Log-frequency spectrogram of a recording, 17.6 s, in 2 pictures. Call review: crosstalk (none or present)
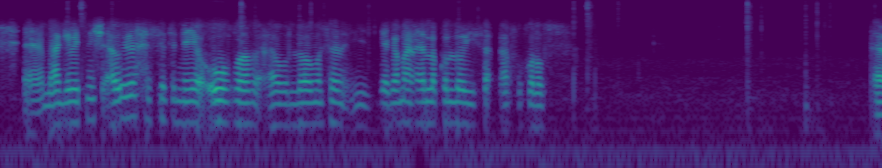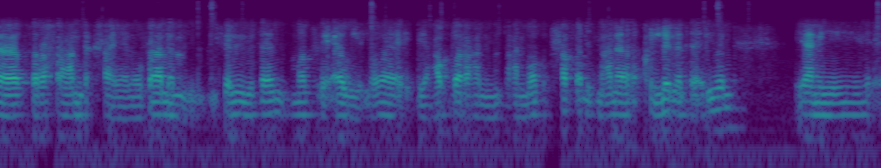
none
